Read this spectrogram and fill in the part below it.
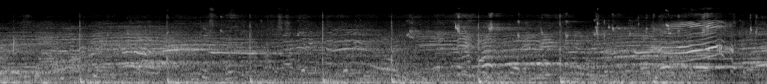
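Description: A basketball bounces on the hardwood floor.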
